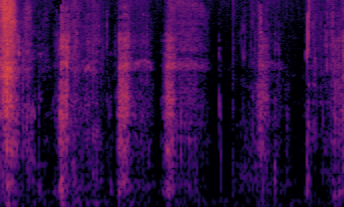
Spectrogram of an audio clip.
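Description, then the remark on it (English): Crunching of thick, crisp ultimate barbecue ribs flavoured potato chips being chewed, a quick series of sharp, brittle bursts in an irregular rhythm, fairly loud and up front with no talking. “Proper crunchy.”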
